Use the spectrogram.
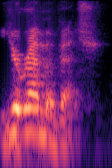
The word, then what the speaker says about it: Uremovich: We brought in Coach U from I can't pronounce his last name yet, but he's a Butler guy. Isn't it Uremovich?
